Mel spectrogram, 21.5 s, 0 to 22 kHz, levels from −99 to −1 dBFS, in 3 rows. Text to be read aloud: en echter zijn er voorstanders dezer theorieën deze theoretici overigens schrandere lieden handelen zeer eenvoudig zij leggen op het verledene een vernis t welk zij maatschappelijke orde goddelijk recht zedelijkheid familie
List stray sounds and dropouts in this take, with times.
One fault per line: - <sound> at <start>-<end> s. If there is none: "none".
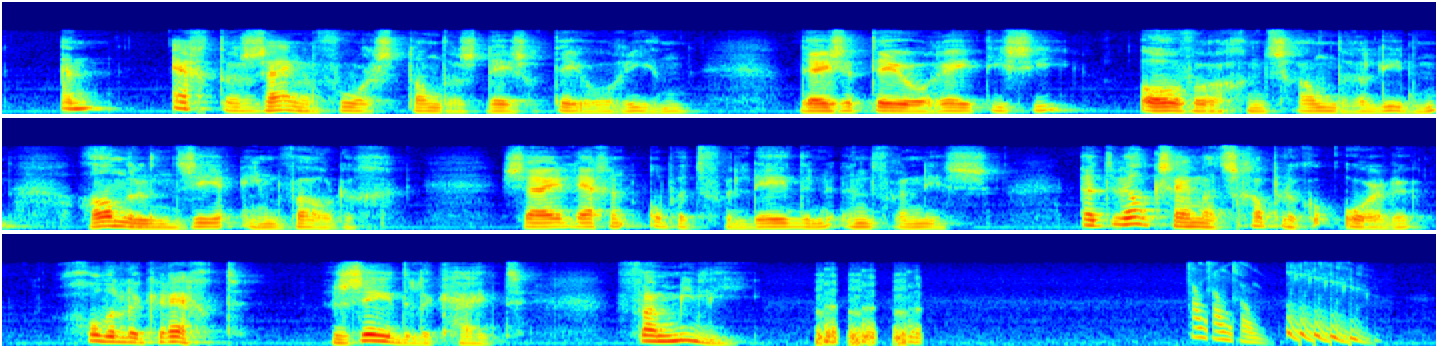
- laugh at 18.4-18.9 s
- chirp at 20.3-21.3 s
